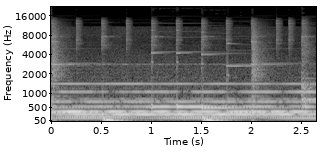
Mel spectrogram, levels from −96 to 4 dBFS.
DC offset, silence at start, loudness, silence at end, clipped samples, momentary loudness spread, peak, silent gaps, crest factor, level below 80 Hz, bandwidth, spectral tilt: under 0.1%; 0 s; -16 LUFS; 0 s; under 0.1%; 2 LU; -2 dBFS; none; 12 dB; -28 dBFS; 14.5 kHz; -6.5 dB/octave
